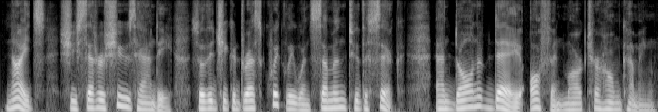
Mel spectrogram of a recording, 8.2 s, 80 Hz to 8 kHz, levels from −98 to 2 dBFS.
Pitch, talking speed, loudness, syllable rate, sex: 140 Hz, 190 wpm, -19 LUFS, 4.6 syllables/s, female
